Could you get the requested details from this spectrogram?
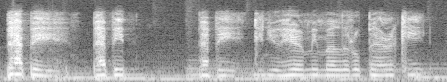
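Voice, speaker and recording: Guy doing a timid parakeet dad whispering in the bathroom, bright voice, lots of stammering. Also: high-pitched, monotone, faint music behind. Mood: sheepish whispering. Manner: hushed, halting and stammering. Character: timid man secretly whispering to his pet parakeet. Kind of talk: improv comedy scene.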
